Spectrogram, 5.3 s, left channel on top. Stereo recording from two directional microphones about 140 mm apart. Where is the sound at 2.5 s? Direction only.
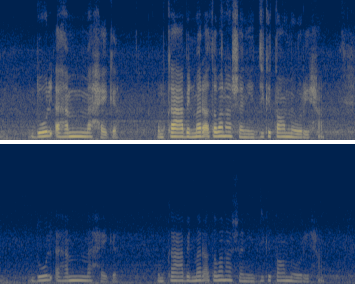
35° left (ahead or behind).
